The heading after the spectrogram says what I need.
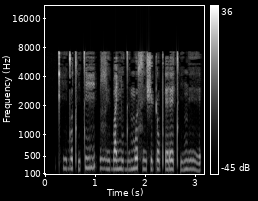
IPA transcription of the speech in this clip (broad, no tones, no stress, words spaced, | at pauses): kʰi̤d̪otʼi̤ t̪i | ɮe̤baɲud̪e̤ mʊ se̤ʃiʈopʼe ɾetʼi̤ n̪e̤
